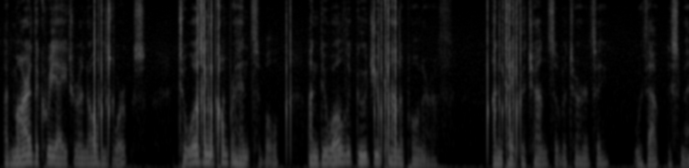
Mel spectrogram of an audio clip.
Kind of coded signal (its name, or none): pulse dialling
